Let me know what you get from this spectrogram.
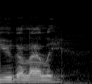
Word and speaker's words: Uiagalelei: DJ Uiagalelei.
